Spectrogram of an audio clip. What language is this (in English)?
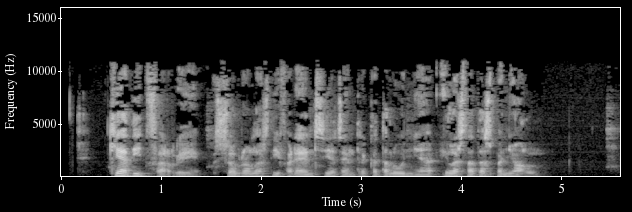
Catalan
